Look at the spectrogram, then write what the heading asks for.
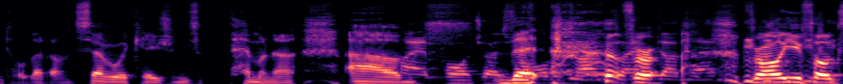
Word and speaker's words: Pembina: barrhead in Orlando area um be careful don't pronounce the b impemina I've been told that on several occasions pemina um for all you folks up in Pembina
